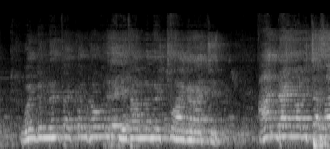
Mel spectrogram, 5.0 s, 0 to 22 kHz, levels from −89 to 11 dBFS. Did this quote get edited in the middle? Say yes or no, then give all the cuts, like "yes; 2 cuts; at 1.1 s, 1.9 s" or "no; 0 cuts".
yes; 1 cut; at 1.7 s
